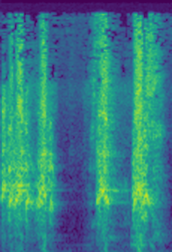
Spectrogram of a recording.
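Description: A dog named Toby barks in short, loud bursts, about four sharp barks in two quick pairs separated by a brief pause, with no talking over them.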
